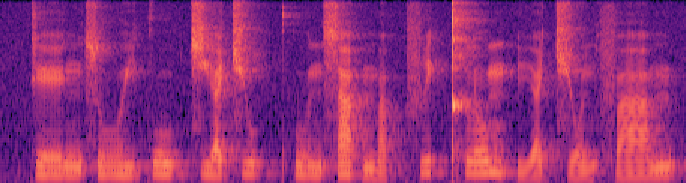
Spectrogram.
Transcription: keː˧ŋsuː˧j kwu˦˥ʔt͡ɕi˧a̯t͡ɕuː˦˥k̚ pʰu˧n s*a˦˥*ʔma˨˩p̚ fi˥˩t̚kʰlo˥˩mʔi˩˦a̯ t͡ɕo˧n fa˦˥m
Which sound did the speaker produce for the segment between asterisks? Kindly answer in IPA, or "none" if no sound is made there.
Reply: a˥˩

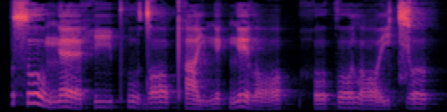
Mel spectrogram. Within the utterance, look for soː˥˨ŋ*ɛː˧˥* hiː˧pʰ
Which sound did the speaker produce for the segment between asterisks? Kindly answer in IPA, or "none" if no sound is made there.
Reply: ɛː˧˩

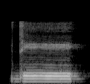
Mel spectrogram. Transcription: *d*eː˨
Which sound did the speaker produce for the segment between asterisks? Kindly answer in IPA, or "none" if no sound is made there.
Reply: d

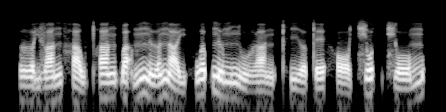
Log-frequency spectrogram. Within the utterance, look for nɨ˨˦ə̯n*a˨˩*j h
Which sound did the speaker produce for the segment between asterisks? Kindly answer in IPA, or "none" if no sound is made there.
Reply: a˨˩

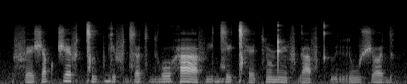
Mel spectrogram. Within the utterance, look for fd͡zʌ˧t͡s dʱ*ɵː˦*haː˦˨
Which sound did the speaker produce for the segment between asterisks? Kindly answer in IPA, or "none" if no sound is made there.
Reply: oː˦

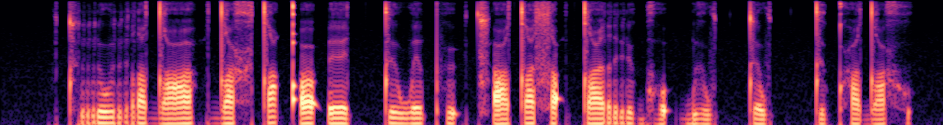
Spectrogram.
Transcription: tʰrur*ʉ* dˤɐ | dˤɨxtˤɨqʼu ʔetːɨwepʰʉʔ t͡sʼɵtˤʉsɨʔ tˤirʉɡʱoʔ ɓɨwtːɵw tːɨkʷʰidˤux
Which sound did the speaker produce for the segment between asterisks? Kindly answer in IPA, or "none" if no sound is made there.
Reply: ʉ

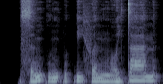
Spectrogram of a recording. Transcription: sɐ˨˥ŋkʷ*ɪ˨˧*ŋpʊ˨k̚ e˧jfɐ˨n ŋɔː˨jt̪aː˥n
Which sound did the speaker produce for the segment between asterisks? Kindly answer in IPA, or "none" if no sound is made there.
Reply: ɪ˨˧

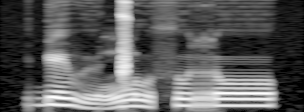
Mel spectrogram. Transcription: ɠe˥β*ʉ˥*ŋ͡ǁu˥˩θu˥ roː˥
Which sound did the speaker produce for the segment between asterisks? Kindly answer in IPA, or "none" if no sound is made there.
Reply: ʉ˩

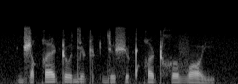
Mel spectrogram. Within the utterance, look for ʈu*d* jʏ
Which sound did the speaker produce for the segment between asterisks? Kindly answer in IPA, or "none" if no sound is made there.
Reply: d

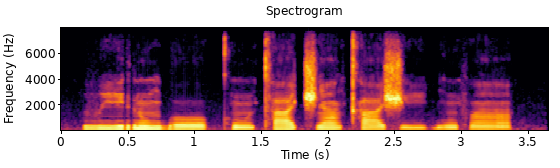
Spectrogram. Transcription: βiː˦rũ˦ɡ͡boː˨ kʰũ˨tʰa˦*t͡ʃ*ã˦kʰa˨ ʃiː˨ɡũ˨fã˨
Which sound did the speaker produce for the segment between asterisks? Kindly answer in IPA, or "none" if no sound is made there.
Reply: t͡ʃ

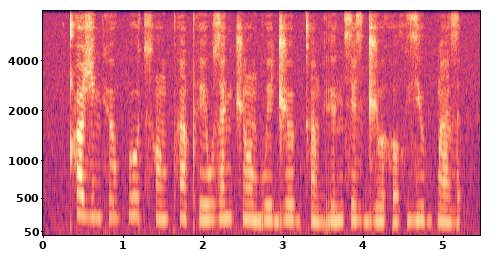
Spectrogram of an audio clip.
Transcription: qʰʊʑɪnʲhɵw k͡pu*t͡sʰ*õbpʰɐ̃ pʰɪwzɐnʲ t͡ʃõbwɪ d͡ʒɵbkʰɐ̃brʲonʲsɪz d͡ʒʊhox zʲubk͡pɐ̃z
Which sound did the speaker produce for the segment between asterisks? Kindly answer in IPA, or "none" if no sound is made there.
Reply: t͡sʰ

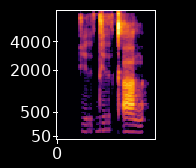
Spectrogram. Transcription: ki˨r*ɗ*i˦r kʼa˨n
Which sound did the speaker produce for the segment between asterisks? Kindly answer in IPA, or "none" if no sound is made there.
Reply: d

